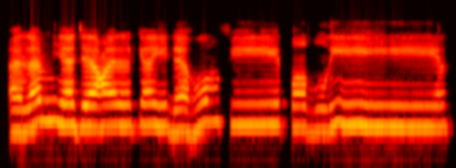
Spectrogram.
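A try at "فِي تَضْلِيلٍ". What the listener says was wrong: fi-nya nanti dipendekin sedikit ya. Fi tadlil. Cukup 2 harakat.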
